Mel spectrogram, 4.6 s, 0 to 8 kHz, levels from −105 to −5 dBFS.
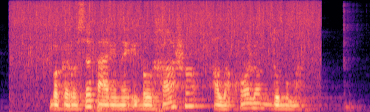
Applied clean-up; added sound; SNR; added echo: none; Stream; 13 dB; reverberation time 0.6 s.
